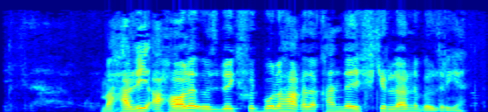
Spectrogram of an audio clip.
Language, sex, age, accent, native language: Uzbek, male, 19-29, Andijon, Uzbek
